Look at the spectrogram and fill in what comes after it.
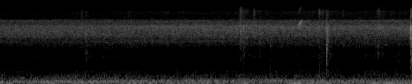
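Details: A chorus of cicadas in a garden during an August 2023 tour gives a constant high buzz, with a few soft rustles and taps toward the end.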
